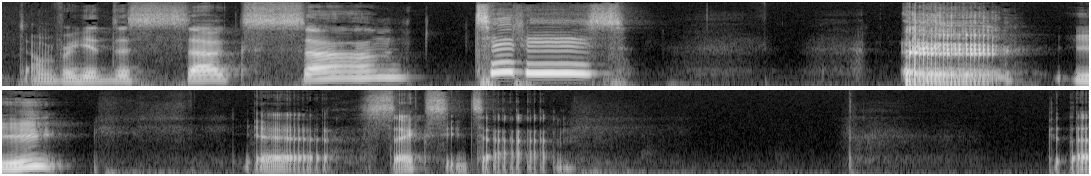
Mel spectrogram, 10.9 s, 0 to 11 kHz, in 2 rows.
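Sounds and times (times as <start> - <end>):
speech: 0.1 - 3.2, 4.5 - 5.8, 6.6 - 8.4
long rumbling burp: 4.5 - 5.8.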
